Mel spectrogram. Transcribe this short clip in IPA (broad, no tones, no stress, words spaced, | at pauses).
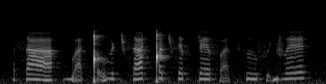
sa | ba̰ǃo̰vɛʈ saǃaʈsɛf ʈɛfa̰ tʰɯfḭɖvɛ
